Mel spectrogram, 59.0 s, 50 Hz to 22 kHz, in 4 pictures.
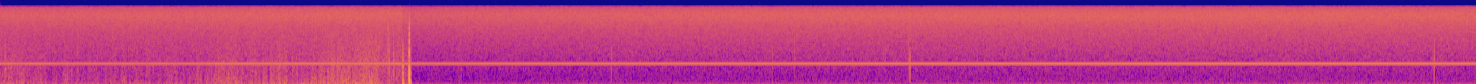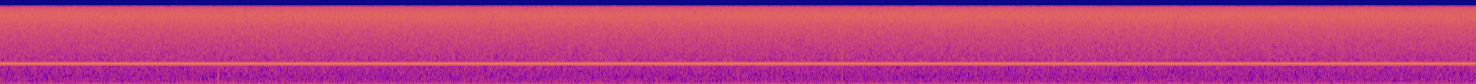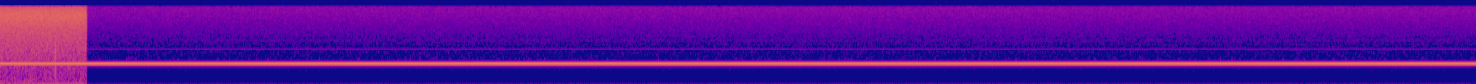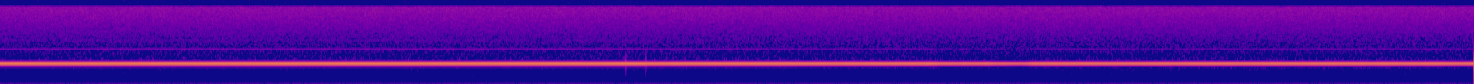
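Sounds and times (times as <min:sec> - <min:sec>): faint low hum: 0:00.0 - 0:30.5.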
